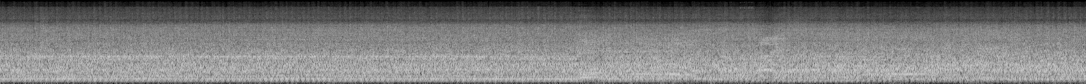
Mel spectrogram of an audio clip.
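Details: Sabre riding mower after a transmission drive belt replacement, in neutral with the parking brake on: the small single-cylinder engine starts and drones at a steady pace with no stumbles or knocks. It runs well and drives.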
